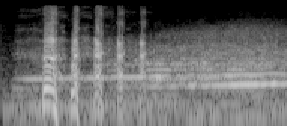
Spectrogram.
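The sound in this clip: A car engine revs hard in a quick run of sharp throttle blips, then settles into a steady, droning hum.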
